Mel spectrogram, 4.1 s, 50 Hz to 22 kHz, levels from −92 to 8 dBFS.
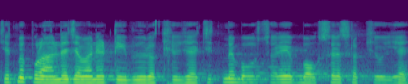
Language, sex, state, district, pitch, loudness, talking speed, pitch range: Hindi, male, Madhya Pradesh, Dhar, 145 Hz, -17 LUFS, 205 wpm, 140-150 Hz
